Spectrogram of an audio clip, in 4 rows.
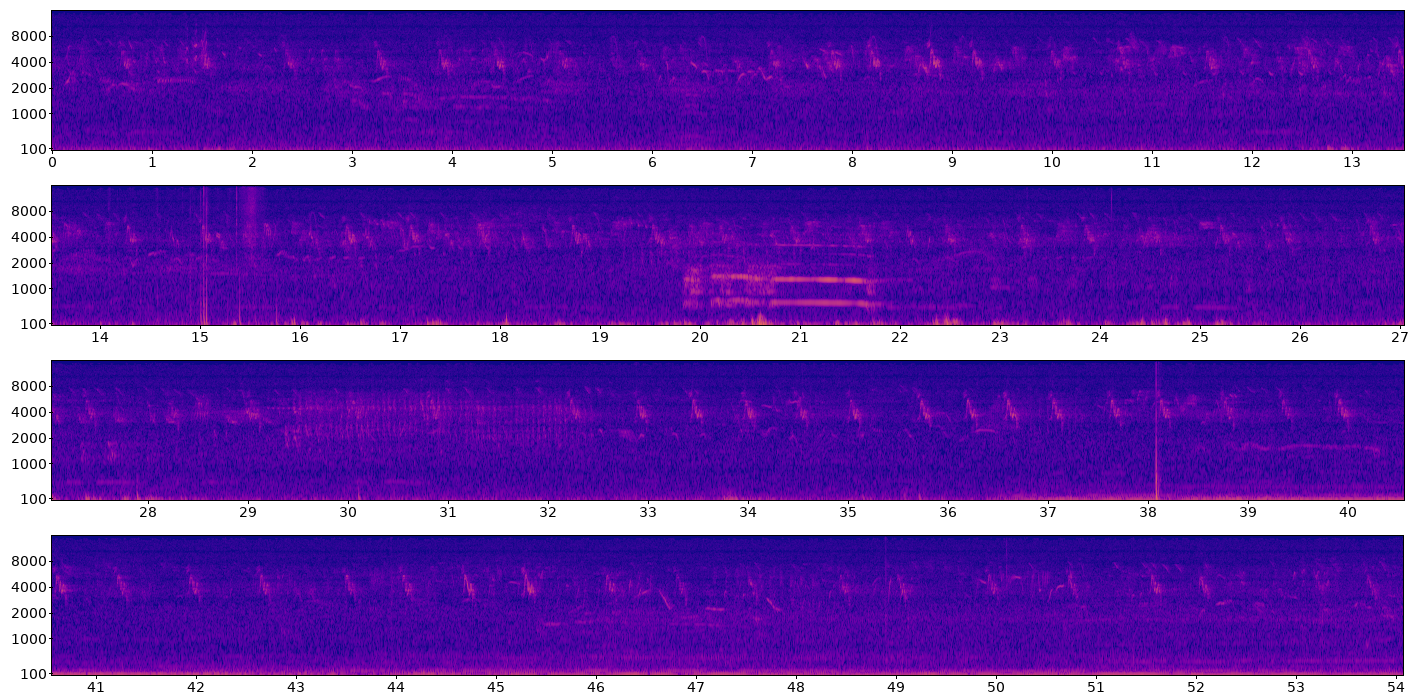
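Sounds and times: rooster crowing: 19.8s - 21.8s.

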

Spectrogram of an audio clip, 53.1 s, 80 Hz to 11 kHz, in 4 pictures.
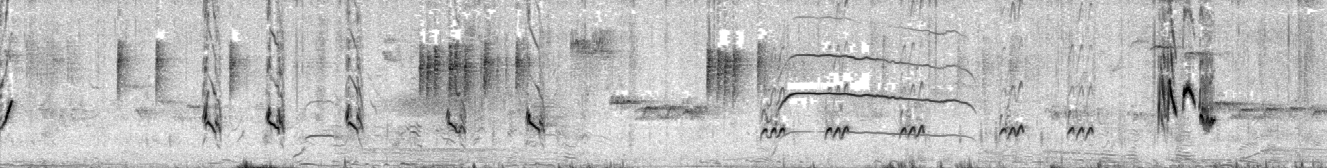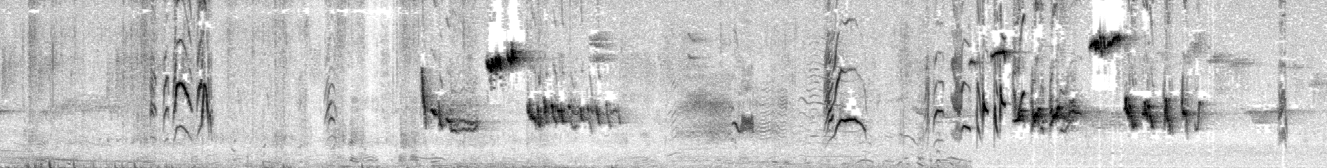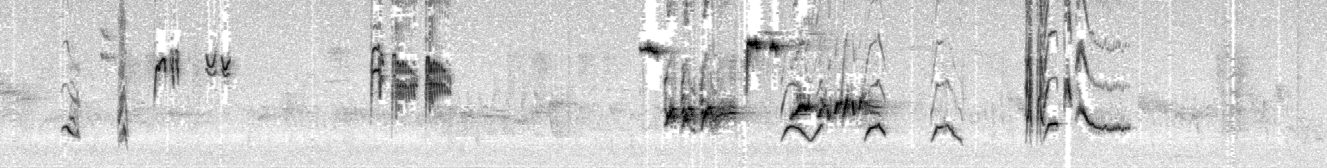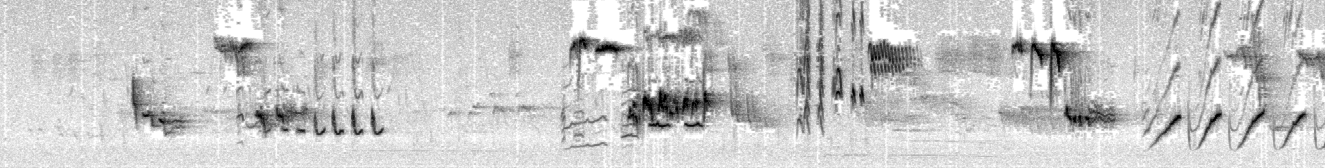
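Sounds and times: songbirds chirping: 0.0s - 53.0s.

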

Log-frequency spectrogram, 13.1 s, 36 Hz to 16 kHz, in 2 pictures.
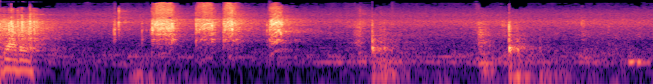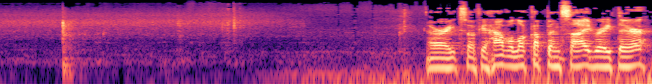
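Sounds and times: cordless drill bursts: 1.4s - 3.0s.

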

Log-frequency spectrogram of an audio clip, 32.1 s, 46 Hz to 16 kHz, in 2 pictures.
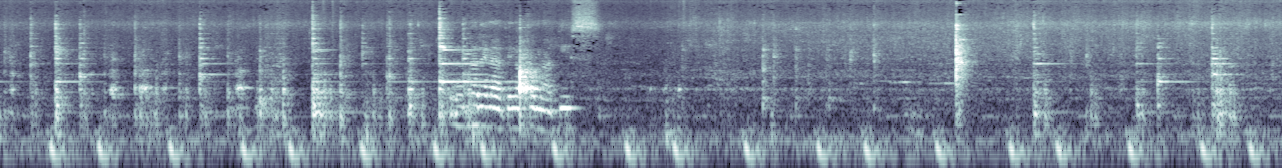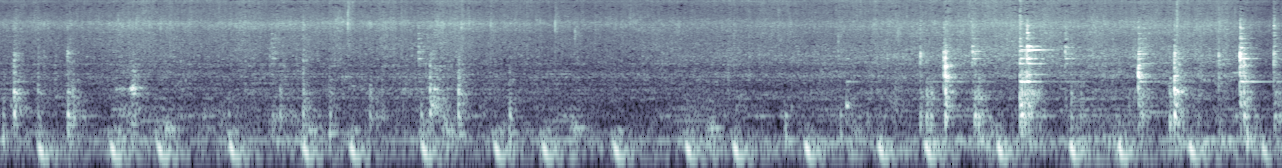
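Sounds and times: light sizzle of frying: 0.0s - 32.0s
wooden spatula scraping pot: 1.3s - 5.2s.

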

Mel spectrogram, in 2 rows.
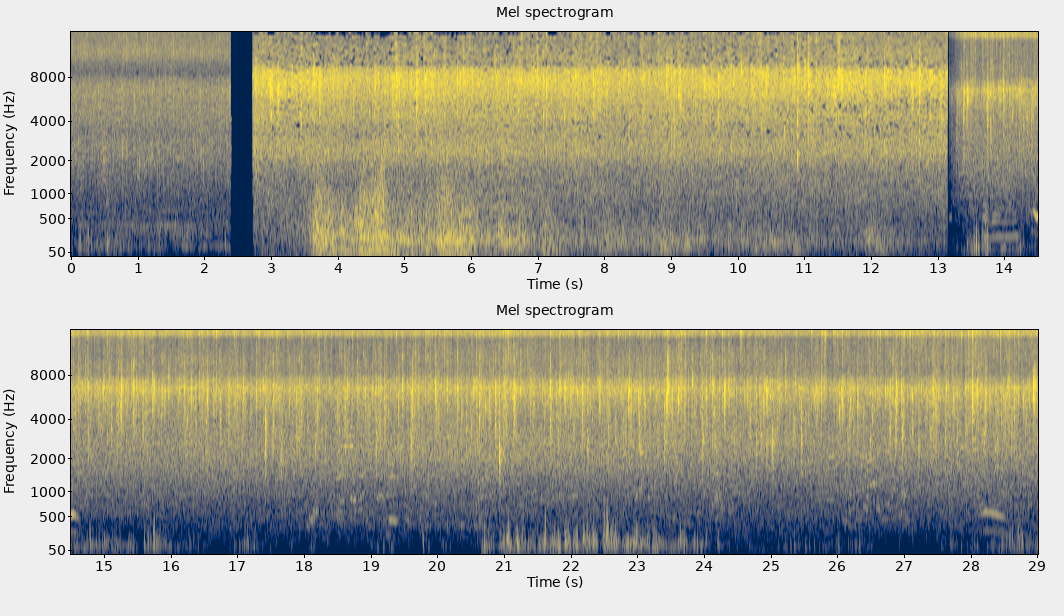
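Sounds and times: heavy rain on a tiled roof: 0.0s - 29.0s
thunder rumbling: 2.8s - 15.9s.

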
